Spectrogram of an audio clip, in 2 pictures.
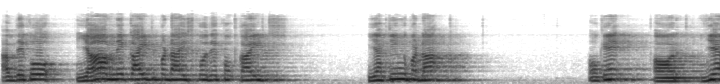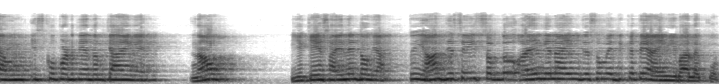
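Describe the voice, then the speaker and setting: A man's voice: very high-pitched, moderate pace. A man teaching an exam-prep psychology lesson, repeating key phrases and asking and answering his own questions. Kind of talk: exam-prep classroom lecture. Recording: echoey room.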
